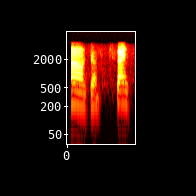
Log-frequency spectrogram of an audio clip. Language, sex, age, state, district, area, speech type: Tamil, female, 18-30, Tamil Nadu, Perambalur, rural, conversation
